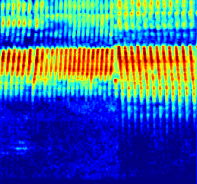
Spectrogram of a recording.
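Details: Canary song used to lure other canaries into singing: a dense, very fast high trill of repeated pulses, about two per second groupings, continuing without pause for the whole stretch.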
